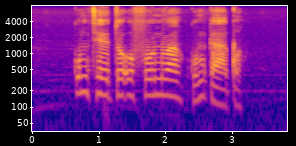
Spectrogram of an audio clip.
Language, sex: Xhosa, male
